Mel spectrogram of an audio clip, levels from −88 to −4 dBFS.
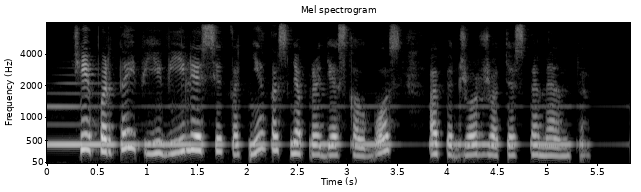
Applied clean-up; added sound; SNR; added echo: neural mask model RNNoise.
